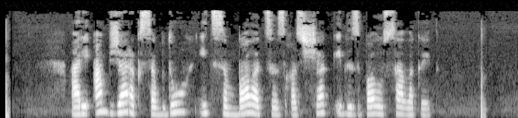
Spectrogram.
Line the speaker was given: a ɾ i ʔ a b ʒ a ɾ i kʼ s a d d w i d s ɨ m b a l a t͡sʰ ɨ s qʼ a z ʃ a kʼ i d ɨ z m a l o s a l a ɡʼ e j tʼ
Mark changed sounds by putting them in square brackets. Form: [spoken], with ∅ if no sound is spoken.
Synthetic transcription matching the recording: a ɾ i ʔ a b ʒ a ɾ [a] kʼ s a [b] d [u] i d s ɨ m b a l a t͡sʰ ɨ [z] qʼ a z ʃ a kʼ i d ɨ z [b] a l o s a l a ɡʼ e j tʼ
